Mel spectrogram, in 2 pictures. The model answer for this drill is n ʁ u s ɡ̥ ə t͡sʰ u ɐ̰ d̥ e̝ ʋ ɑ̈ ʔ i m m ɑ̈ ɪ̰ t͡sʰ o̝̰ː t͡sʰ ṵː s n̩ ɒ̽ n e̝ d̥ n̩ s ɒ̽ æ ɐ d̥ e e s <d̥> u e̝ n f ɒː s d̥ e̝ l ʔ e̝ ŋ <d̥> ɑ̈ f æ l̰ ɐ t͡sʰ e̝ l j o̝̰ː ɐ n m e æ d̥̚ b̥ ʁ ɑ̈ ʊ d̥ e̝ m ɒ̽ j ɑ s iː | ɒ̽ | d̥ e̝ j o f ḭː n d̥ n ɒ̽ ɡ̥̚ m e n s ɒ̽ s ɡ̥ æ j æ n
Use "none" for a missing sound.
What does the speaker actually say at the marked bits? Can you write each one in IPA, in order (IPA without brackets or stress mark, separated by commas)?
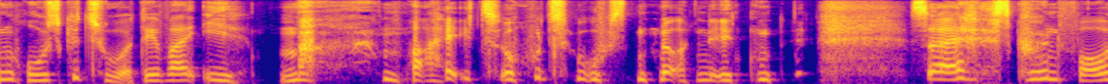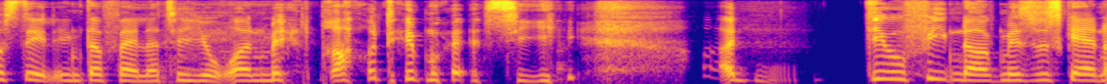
ɡ̥, d̥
